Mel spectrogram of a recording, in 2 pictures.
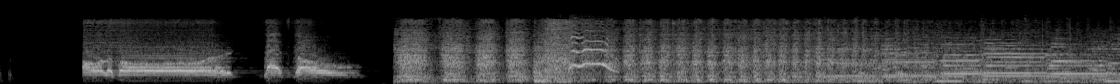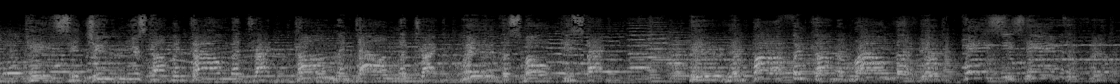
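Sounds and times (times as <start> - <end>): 
Dumbo train ride whistle at Disneyland: 0.8 - 2.4
train engine chugging: 4.0 - 22.3.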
